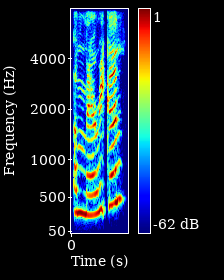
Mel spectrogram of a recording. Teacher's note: o r aqui retroflexo enrolando a língua a ponta da língua toca o céu da boca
